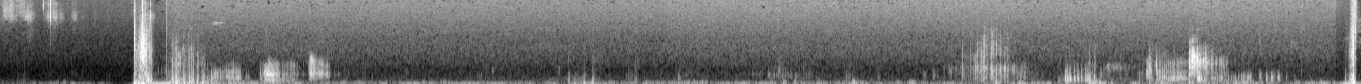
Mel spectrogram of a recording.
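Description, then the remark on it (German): Muffled stomach gurgling from a person's upper abdomen, recorded with a microphone held against the belly: irregular low rumbles and bubbly squelches rising and fading over several seconds, with a soft thump at the start and no talking. “Mikrofon gehen wir jetzt mal in deinen Bauch.”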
